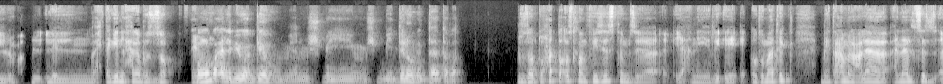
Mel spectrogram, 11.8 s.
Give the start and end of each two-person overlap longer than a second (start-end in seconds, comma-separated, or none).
none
